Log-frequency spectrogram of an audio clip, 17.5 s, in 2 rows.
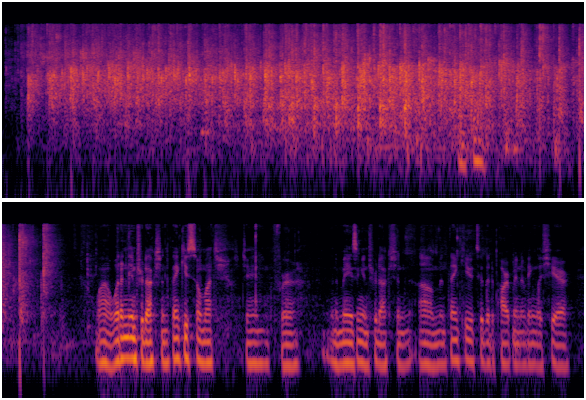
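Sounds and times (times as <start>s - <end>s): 
audience applause welcoming a visiting writer at Colgate University: 0.0s - 9.6s
speech: 10.5s - 17.3s.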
